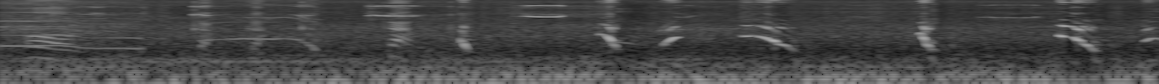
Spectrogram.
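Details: Uncomfortable after leaving ICU, the dog Riddick whimpers on the lawn at Bryanston Veterinary Hospital: a couple of longer whines, then short sharp rising-falling yips roughly every half second, over constant low background rumble.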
